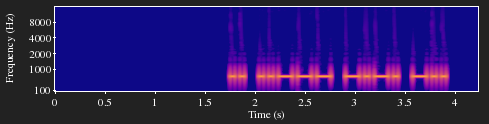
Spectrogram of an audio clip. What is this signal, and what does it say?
Morse code, heard as a keyed tone, about 25 wpm, 700 Hz. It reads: I2CD
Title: DXCC-100 Call Signs - 4 Characters - 25wpm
